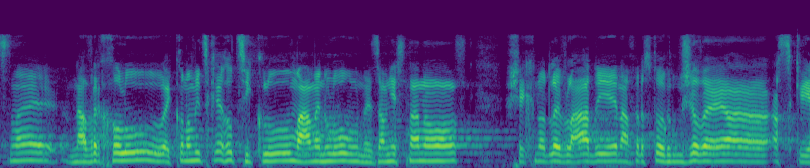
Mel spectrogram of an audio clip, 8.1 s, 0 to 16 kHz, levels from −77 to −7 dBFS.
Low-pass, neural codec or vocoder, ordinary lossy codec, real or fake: 7.2 kHz; none; AAC, 48 kbps; real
